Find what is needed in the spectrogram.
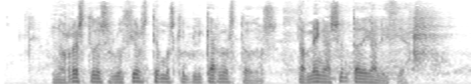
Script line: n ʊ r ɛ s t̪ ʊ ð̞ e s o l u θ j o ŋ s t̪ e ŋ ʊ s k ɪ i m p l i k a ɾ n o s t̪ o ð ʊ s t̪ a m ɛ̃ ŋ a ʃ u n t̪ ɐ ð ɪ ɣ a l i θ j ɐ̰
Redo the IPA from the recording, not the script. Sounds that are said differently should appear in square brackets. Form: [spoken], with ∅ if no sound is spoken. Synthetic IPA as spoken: n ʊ r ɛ s t̪ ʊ ð̞ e s o l u θ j o ŋ s t̪ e [m] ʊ s k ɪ i m p l i k a ɾ n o s t̪ o ð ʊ s t̪ a m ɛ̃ ŋ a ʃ u n t̪ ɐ ð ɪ ɣ a l i θ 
